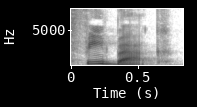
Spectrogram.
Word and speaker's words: feedback: te dizer oh It's feedback ou então se você não souber que a gente não coloca esse i e não faz o da virar um D no inglês porque você estudou pronuncia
